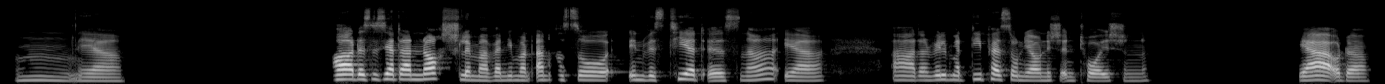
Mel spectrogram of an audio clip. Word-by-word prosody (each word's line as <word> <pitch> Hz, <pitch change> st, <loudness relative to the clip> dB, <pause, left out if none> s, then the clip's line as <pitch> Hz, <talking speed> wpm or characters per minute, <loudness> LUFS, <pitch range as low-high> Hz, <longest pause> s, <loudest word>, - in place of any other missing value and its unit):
Hm. 185 Hz, -1 st, -12 dB
Ja. 165 Hz, -1 st, -6 dB, 2.1 s
Oh, 230 Hz, +1 st, +10 dB
das 230 Hz, 0 st, +2 dB
ist 230 Hz, -1 st, -6 dB
ja 240 Hz, -, +8 dB
dann 230 Hz, -1 st, +4 dB
noch 255 Hz, +2 st, +6 dB
schlimmer, 200 Hz, -7 st, -3 dB
wenn 190 Hz, 0 st, -2 dB
jemand 195 Hz, -1 st, -5 dB
anderes 205 Hz, +1 st, -3 dB
so 200 Hz, -2 st, -1 dB, 0.2 s
investiert 210 Hz, +3 st, -1 dB
ist, 175 Hz, +1 st, -4 dB
ne? 215 Hz, +6 st, -5 dB
Ja. 180 Hz, -1 st, -3 dB, 0.6 s
Ah, 200 Hz, -1 st, -3 dB
dann 195 Hz, 0 st, -7 dB
will 215 Hz, +2 st, 0 dB
man 205 Hz, -2 st, -6 dB
die 240 Hz, 0 st, -6 dB
Person 220 Hz, -4 st, -2 dB
ja 180 Hz, -1 st, +1 dB
auch -, -, -4 dB
nicht 180 Hz, 0 st, -10 dB
enttäuschen. 170 Hz, 0 st, -7 dB, 1.5 s
Ja, 195 Hz, 0 st, +6 dB
oder? 170 Hz, -1 st, -4 dB
195 Hz, 125 wpm, -21 LUFS, 180-220 Hz, 2.1 s, Oh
